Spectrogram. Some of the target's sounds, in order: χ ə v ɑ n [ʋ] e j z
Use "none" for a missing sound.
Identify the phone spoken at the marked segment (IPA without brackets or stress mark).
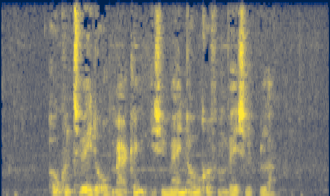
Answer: ʋ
